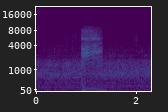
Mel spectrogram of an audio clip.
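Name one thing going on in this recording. A fishing line swishes through the air.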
